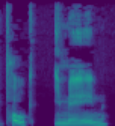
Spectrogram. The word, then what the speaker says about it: Pokimane: It's supposed to be Poke Imane? Because her name's Imane? Yeah, that's how they say it. Pokimane.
